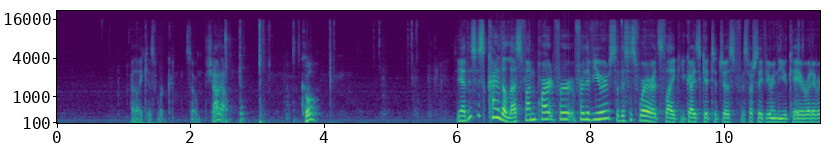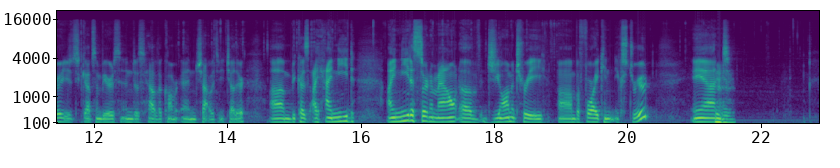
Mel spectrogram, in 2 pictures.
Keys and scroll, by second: 2.2-4.1 typing, 7.8 space, 8.4 h, 9.6 e, 10.8 super+z, 11.8 l, 13.9 e, 14.5 space, 16.7-17.7 typing, 21.0 m.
